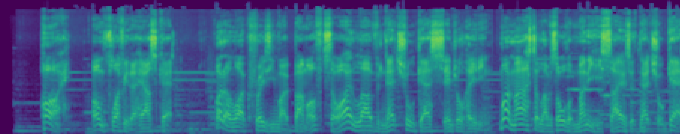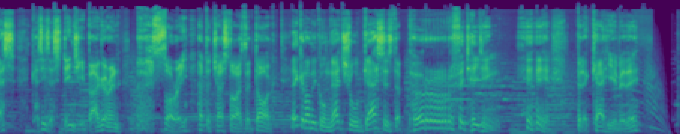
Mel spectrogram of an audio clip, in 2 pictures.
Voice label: character

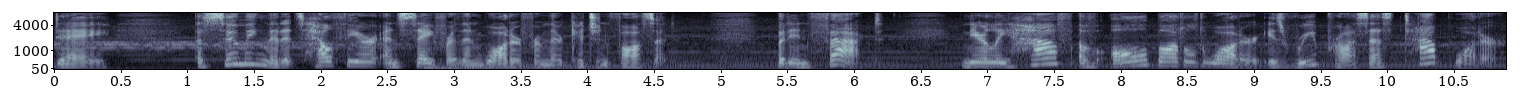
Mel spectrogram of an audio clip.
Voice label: narrative

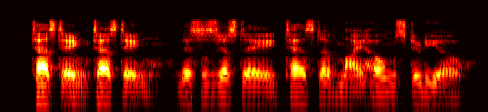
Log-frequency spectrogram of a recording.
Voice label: Home Studio Test

